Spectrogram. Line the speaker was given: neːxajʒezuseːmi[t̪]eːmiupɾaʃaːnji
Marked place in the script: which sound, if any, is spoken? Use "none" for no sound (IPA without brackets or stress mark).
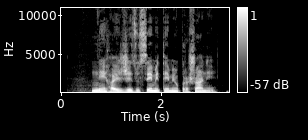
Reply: t̪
